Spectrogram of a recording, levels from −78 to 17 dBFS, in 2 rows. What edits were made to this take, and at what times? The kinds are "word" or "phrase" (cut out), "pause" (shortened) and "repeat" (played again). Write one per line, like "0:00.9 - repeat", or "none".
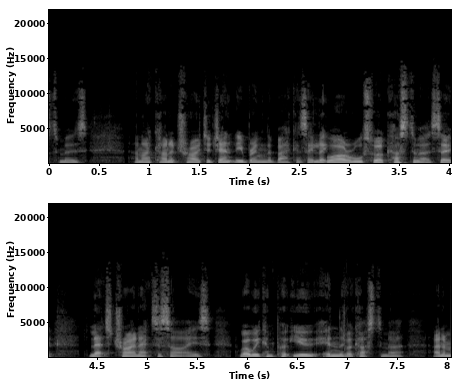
0:02.8 - word
0:07.0 - word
